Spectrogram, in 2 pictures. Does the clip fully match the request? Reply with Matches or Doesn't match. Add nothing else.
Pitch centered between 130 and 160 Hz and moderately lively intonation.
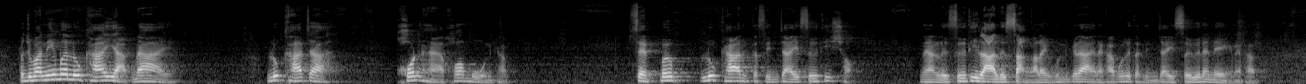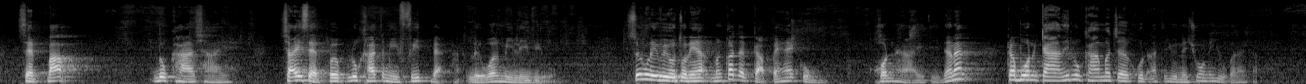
Doesn't match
